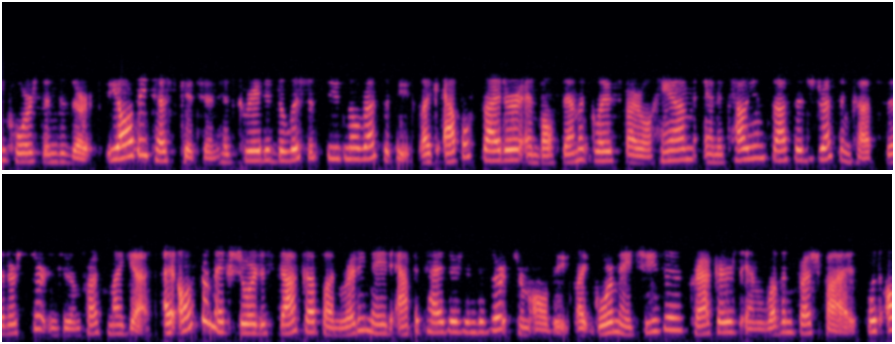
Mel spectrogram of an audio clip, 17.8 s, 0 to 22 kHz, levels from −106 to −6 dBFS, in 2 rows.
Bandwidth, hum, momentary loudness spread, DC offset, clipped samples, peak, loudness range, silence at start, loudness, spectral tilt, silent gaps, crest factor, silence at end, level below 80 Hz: 3.5 kHz; none; 9 LU; under 0.1%; under 0.1%; -12 dBFS; 3 LU; 0 s; -32 LUFS; -0.5 dB/octave; none; 20 dB; 0 s; -86 dBFS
